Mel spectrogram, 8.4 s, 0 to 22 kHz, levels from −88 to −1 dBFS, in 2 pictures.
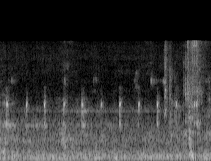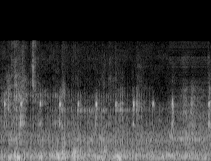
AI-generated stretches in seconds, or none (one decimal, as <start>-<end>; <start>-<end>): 7.6-8.4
